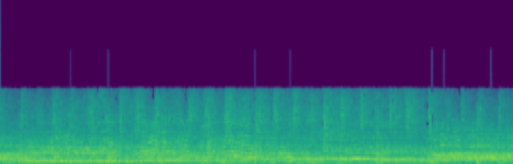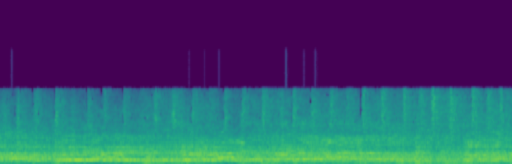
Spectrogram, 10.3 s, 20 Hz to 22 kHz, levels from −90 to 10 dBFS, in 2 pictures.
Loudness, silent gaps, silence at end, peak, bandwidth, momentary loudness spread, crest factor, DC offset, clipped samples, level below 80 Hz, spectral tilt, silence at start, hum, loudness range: -11 LUFS; none; 0 s; 0 dBFS; 10.5 kHz; 3 LU; 12 dB; under 0.1%; under 0.1%; -48 dBFS; -2 dB/octave; 0 s; none; 1 LU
